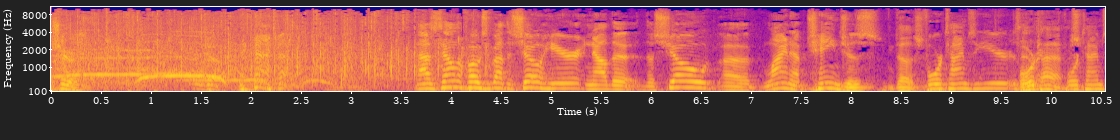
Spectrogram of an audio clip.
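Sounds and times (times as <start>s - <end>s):
crowd applauding: 0.0s - 4.7s
speech: 0.1s - 0.4s, 1.5s - 2.6s, 3.6s - 10.5s
laughter: 1.4s - 3.1s.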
